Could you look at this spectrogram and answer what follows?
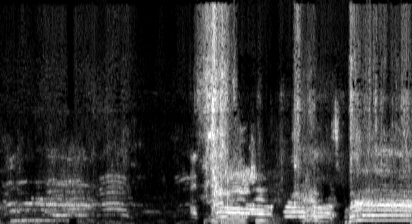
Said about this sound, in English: And your family screaming, oh my God, we're burning alive!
